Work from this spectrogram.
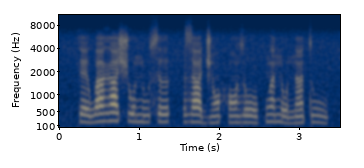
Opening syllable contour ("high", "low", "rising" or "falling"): low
